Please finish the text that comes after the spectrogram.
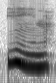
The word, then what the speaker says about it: bean: vowels go walking, the first vowel does the talking, which is why when we decode this word, we read b. Bean, bean. We don't hear anything from the A, but remember that when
